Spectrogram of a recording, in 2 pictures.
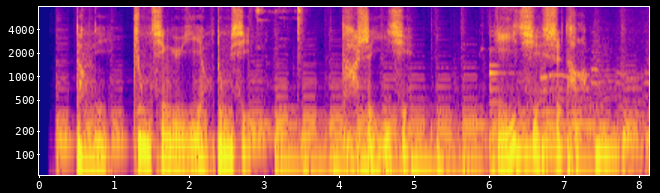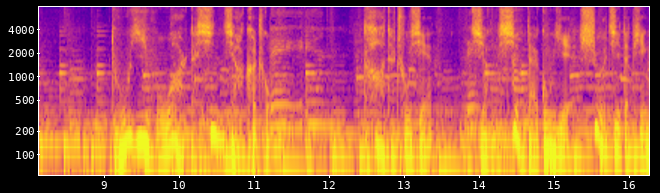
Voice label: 男 广告 汽车广告（雅致磁性）; Volkswagen Beetle

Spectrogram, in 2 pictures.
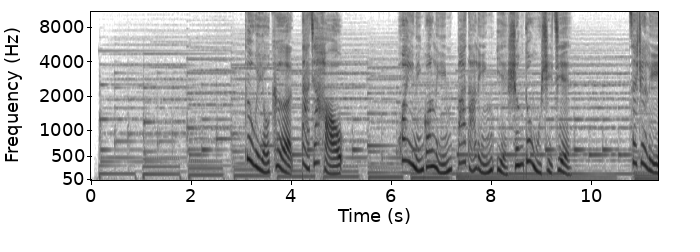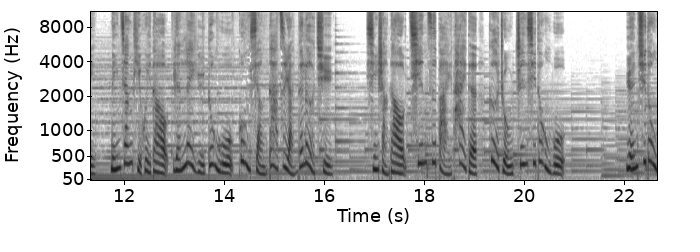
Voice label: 女 专题; 八达岭

